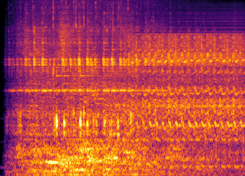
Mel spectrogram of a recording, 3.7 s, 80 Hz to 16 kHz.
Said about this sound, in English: Water flows and machines whir at Tempe's new water testing facility. The 11,000-square-foot building will allow the city to bring its testing in-house as opposed to outsourcing it.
